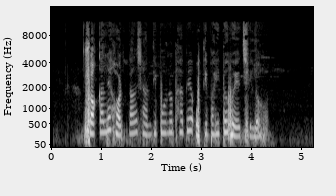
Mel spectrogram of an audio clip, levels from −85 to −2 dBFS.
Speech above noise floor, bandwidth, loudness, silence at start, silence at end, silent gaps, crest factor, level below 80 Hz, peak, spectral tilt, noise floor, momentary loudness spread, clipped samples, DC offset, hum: 41 dB; 11.5 kHz; -23 LUFS; 0.65 s; 0.9 s; none; 24 dB; -48 dBFS; 0 dBFS; -5 dB/octave; -63 dBFS; 14 LU; under 0.1%; under 0.1%; none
